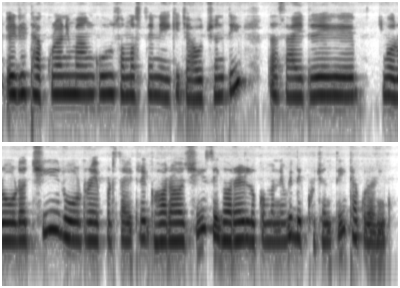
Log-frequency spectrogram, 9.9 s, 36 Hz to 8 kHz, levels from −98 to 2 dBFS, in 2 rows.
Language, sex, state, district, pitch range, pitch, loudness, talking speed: Odia, female, Odisha, Khordha, 210-230 Hz, 220 Hz, -16 LUFS, 150 wpm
